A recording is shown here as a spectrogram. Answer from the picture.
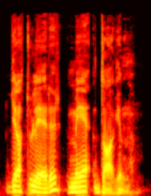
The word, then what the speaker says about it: Gratulerer med dagen: Gratulerer med dagen.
